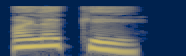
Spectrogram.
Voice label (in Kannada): "ಅಳ್ಗು", Kannada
